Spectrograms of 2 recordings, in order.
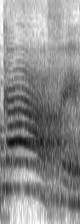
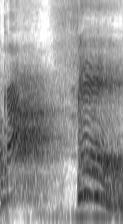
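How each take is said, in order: First: "café" wrongly said as CAAA-fe, loud long first syllable; mis-stressed CÁ-fe for "café". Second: "café" as ca, pause, long FÉÉ; slow ca-FÉ for "café"; stress on last syllable. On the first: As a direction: lean hard and long on the "ca" of "café". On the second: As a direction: land slowly and firmly on the "fé" of "café". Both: Shown as a demonstration. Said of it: "o fé com mais força".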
